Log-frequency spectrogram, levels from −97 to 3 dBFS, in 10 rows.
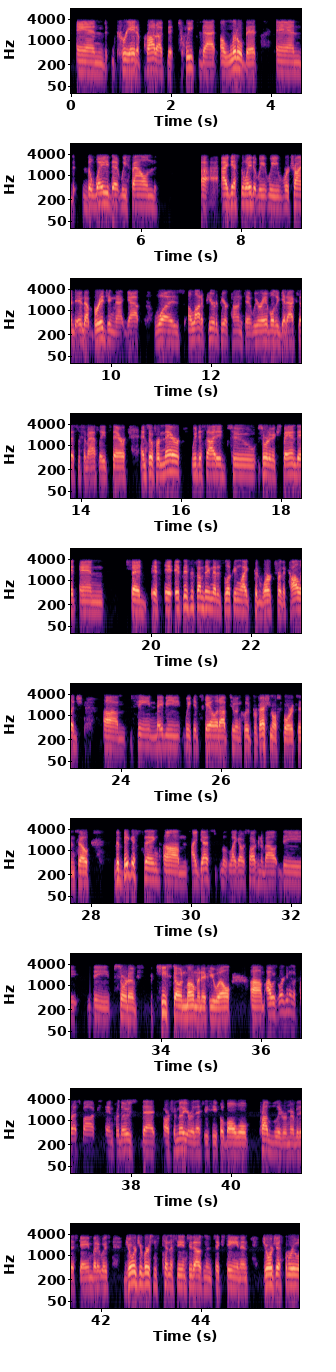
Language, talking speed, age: English, 185 wpm, 30-49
